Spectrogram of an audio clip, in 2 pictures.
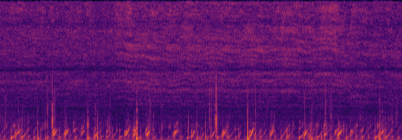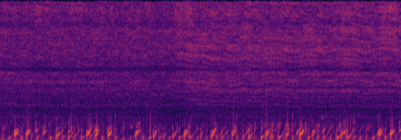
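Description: Liquid bubbling in laboratory glassware: a dense, irregular stream of small pops, a little quieter in the second half.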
